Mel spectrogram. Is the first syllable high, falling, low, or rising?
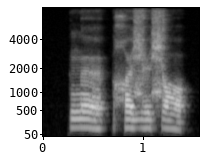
low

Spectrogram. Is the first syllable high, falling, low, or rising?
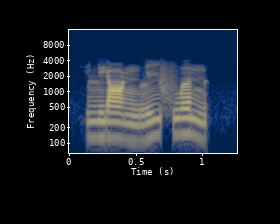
low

